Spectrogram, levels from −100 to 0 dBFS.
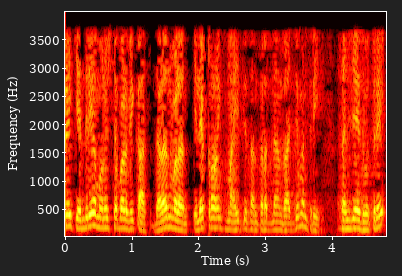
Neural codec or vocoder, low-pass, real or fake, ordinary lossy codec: none; 3.6 kHz; real; AAC, 16 kbps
